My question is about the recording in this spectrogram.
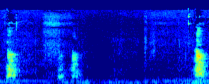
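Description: Leonberger dogs barking in play: a loud bark just after the start, two quieter ones a little over a second in, and another loud bark near the end.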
